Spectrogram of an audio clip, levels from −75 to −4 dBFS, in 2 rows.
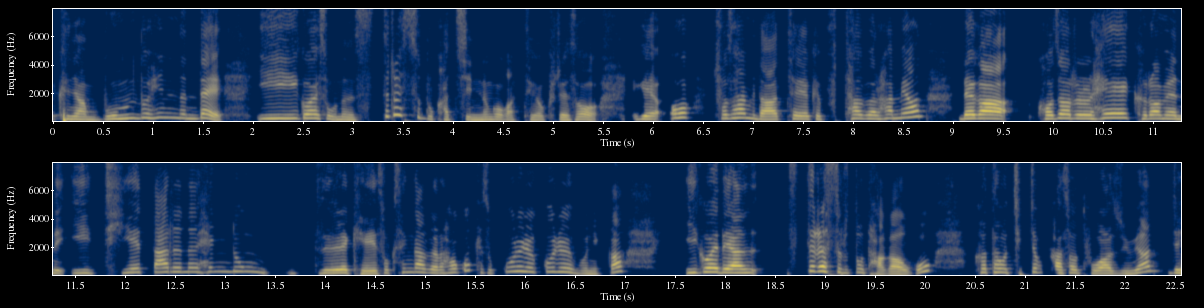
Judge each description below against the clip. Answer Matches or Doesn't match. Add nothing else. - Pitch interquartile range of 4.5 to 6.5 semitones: Matches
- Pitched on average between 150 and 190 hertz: Doesn't match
